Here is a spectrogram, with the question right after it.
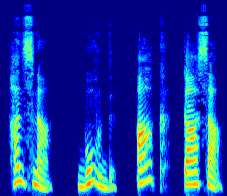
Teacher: इसके उच्चारण में हवा नाक और मुंह दोनों से निकलती है। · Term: अनुनासिक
